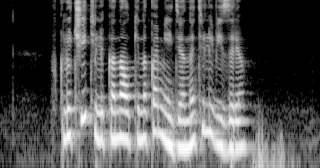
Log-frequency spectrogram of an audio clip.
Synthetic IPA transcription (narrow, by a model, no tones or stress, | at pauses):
fklʲʉt͡ɕitʲɪlʲɪkɐnalˠkʲɪnəkɐmʲedʲɪjənətʲɪlʲɪvʲizəɾʲɪ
